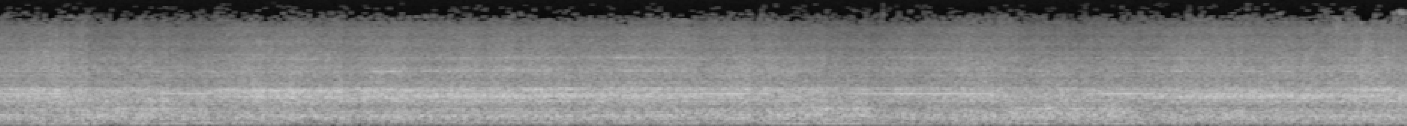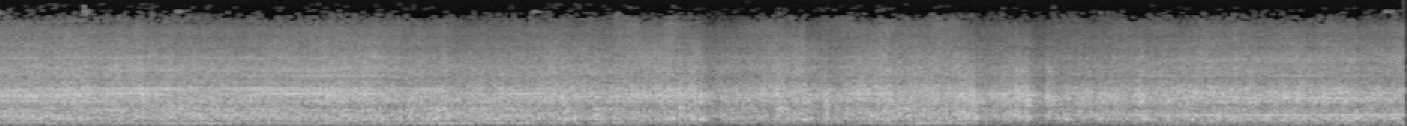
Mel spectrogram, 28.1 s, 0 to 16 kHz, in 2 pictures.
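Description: C151 metro train running at steady speed, heard from inside the passenger car: a continuous rumble of wheels on rail with a few steady humming tones from the drive.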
